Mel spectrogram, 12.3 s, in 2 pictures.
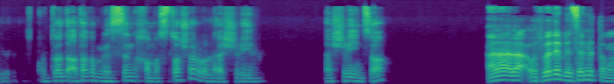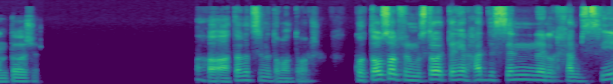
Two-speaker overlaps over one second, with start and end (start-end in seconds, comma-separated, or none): none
